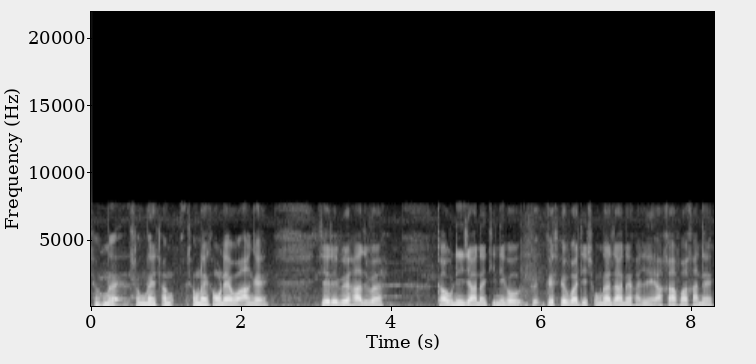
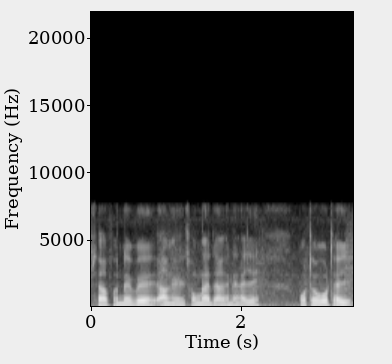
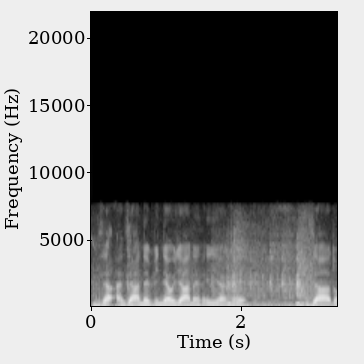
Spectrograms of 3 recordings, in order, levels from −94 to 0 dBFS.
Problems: constant background noise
